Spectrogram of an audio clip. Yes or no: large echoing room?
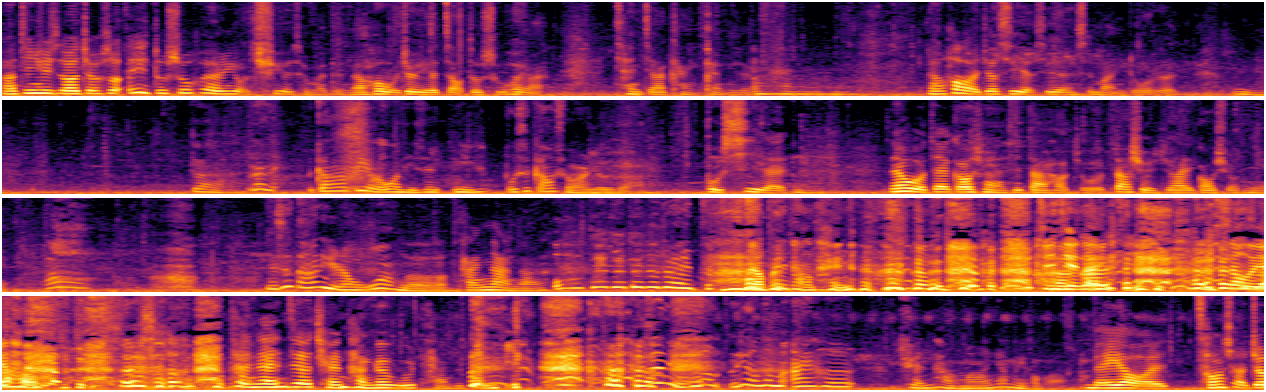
no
